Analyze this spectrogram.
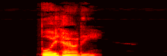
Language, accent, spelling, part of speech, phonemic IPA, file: English, Australia, boy howdy, interjection, /ˈbɔɪ ˈhaʊdi/, En-au-boy howdy.ogg
- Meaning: 1. Expresses strong support or agreement 2. Expresses emphasis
